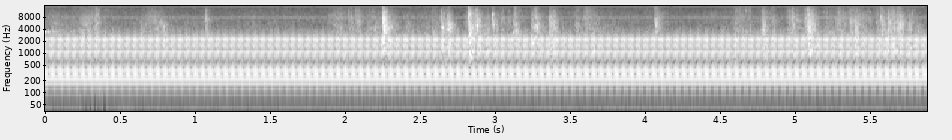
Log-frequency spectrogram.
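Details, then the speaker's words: Radio audio amplifier at full volume with no input, switched from the silent transformer/LM-regulator supply to a wall wart: constant low buzzing hum with a bright edge, like power-supply hum, persisting even with a capacitor across it; wall-wart supply suspected. "Even with the capacitor across it, it's still humming. So there is a hum in the power supply in the wall wart one."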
